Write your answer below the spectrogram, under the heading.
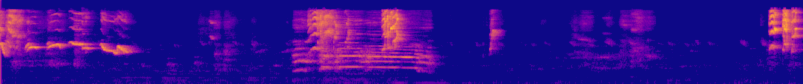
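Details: Oriental magpie-robin singing: quick high whistled notes at the start, then a loud, harsh, grating burst of stacked harmonic notes, a few isolated chips and a final sharp high phrase.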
